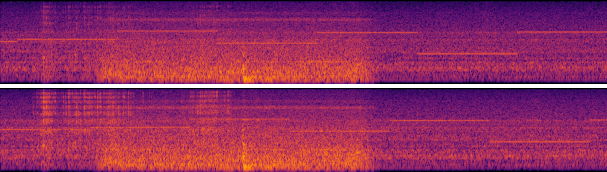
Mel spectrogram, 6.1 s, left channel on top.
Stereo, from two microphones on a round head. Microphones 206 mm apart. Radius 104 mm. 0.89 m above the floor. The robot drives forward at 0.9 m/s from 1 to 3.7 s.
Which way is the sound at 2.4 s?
55° right (ahead or behind).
